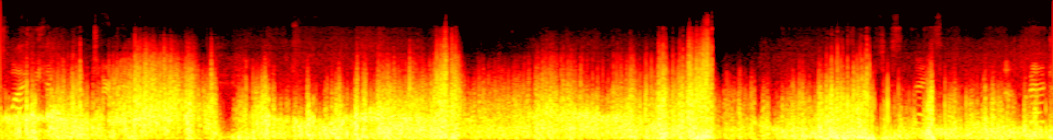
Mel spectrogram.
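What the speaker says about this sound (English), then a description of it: "there's always a wind blowing, which is why we have the wind turbine." Strong wind gusts buffeting the microphone at an open prairie fossil park overlook, a loud, steady roar with brief dips, and a voice faintly audible beneath it.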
